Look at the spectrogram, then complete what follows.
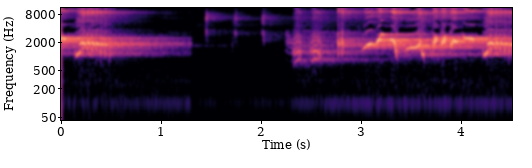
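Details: White-rumped shama that sings all day: a rich warbled phrase fades out, then after a pause come chattering notes and fluttering whistled trills, over a steady low electrical hum.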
